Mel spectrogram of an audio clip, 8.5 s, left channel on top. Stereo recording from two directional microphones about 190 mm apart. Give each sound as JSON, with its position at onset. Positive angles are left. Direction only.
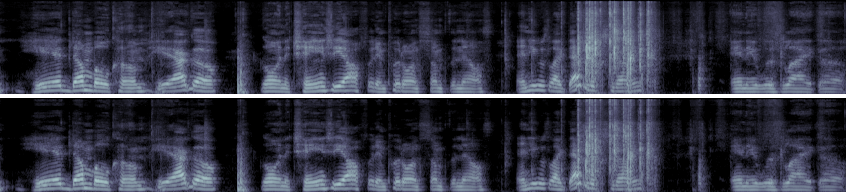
{"t": 0.3, "sound": "speech", "side_deg": 25}
{"t": 5.8, "sound": "speech", "side_deg": 0}
{"t": 7.3, "sound": "speech", "side_deg": 25}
